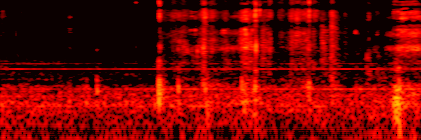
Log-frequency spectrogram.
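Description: Close-up chewing of a taquito: soft scattered mouth clicks and smacks starting about two seconds in, with a louder smack near the end.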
